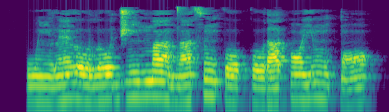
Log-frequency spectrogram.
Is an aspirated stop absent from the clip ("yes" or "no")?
yes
